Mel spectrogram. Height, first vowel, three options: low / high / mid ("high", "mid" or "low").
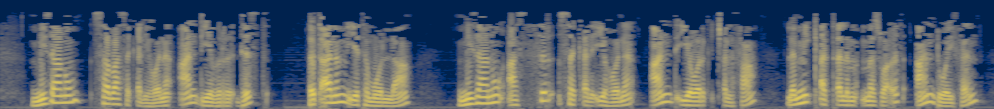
high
